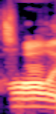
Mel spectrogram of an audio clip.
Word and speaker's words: Haul: And it's Haul as in H A U L, rhymes with Paul.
